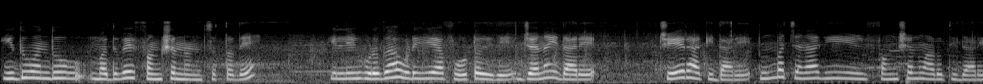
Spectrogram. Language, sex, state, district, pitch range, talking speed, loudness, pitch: Kannada, male, Karnataka, Dharwad, 235-280 Hz, 110 wpm, -18 LUFS, 260 Hz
